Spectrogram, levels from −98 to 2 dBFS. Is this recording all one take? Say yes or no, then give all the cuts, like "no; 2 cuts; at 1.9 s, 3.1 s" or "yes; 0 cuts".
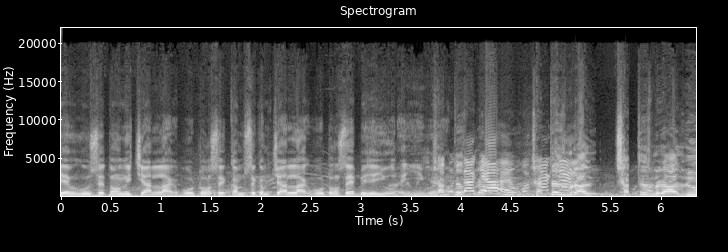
yes; 0 cuts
